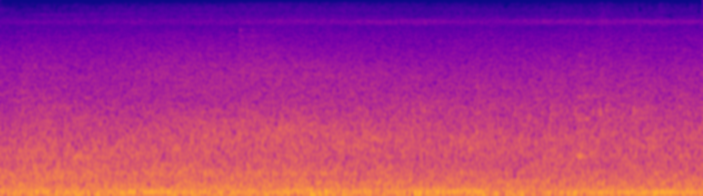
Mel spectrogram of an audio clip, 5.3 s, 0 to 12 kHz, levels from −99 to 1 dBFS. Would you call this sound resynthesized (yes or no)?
no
